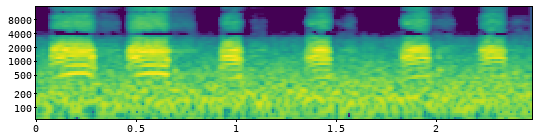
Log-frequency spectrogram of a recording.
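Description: A duck quacks six times in a steady, evenly spaced series, each call loud and nasal, with a faint low rumble underneath and no talking.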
